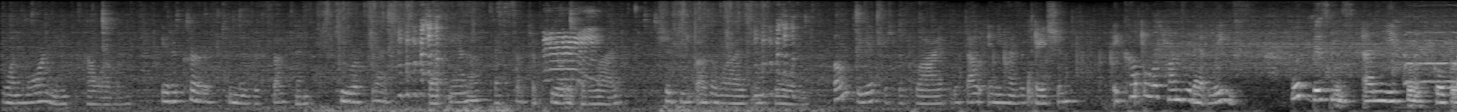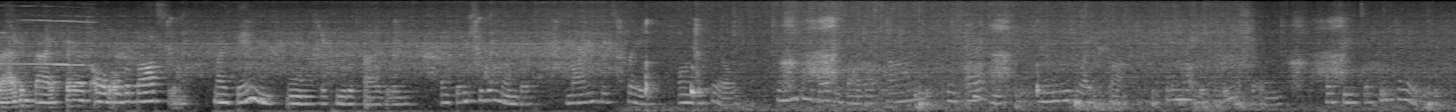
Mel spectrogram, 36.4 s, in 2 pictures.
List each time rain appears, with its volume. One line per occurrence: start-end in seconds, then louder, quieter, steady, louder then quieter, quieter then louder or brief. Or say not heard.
0.0-36.3 louder.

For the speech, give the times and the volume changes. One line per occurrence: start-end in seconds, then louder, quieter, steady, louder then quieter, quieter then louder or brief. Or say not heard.
0.0-36.0 louder then quieter.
